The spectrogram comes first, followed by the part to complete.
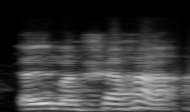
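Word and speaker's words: कल्मषः: Kalmashaha. Again, shakara. We'll have to ensure we pronounce it rightly by rolling back our tongue.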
